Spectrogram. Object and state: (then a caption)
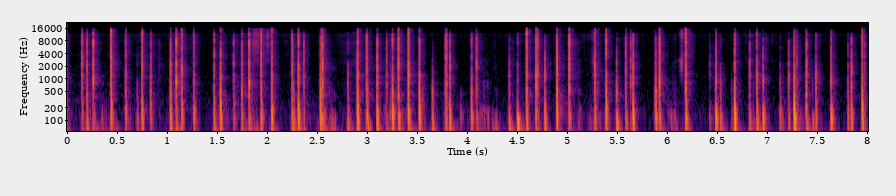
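Patent vinyl cosmetic pouch. A medium-size, soft, hollow, glossy red patent vinyl (PVC) cosmetic pouch shaped like lips is tapped with long nails and fingertips. The result is a quiet, steady stream of dozens of short, dry taps, each a soft low thump with a faint bright click on top that dies away almost at once.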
